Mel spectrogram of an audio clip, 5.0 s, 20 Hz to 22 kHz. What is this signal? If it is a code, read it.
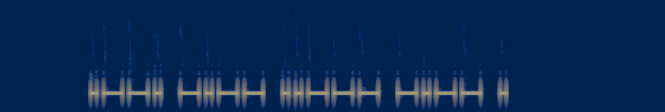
Morse code, heard as a keyed tone, about 25 wpm, 700 Hz. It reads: PY2YE
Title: DXCC-100 Call Signs - 5 Characters - Repeated 2x - 25wpm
